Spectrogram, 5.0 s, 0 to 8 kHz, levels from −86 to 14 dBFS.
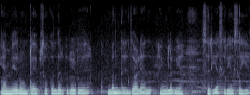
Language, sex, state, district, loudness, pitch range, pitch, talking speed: Rajasthani, female, Rajasthan, Churu, -15 LUFS, 195-215 Hz, 205 Hz, 180 wpm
